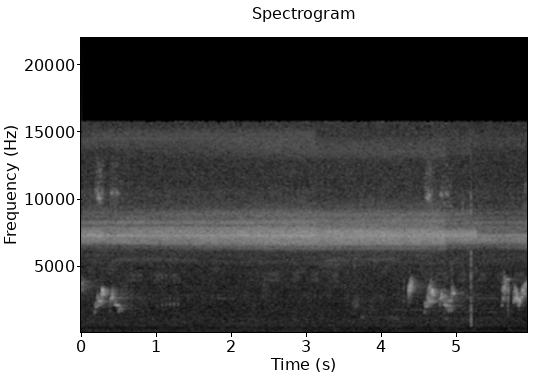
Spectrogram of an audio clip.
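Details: Red-whiskered bulbul singing during a bulbul trapping session on 12 December 2020, a decoy luring wild birds; short bright warbled phrases come near the start and in a cluster late on, over a steady high insect drone.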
